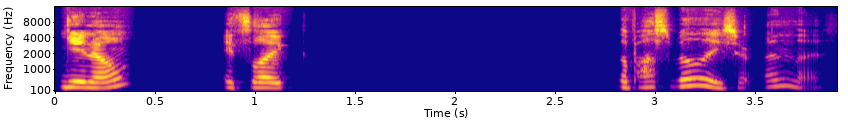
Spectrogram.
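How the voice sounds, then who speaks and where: A woman's voice: a little high, moderate pace, darkish tone, dry recording, studio quality. A young woman chatting casually on her stream, rambling and laughing at herself, with a stutter and many restarts. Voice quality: stutters, with frequent repeats and restarts. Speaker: VTuber streamer hosting a guest. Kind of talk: casual chat.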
